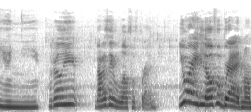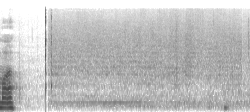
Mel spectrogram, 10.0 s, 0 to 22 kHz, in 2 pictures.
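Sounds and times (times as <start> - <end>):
kitchen hiss of food cooking: 6.1 - 10.0.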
